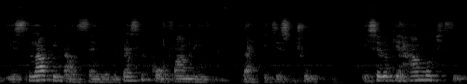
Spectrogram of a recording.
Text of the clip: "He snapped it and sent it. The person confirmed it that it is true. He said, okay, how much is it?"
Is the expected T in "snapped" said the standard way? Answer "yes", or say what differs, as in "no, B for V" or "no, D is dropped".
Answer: no, T is dropped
